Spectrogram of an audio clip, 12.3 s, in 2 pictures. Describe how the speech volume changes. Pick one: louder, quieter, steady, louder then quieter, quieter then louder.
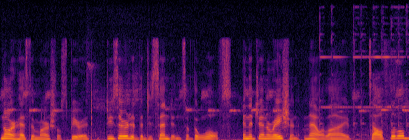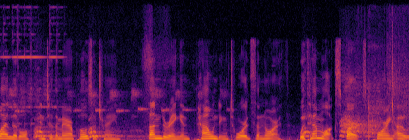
steady.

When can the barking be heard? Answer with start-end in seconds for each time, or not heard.
6.6-12.2.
